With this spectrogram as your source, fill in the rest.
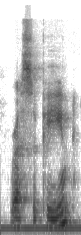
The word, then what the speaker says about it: recipe: schwa so rests P recipe it means you're gonna have a long first syllable and second and short or second and third syllables you can learn about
